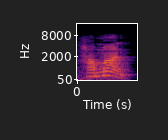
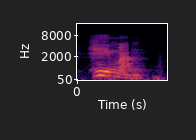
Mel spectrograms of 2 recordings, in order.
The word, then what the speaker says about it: Haman: is any americans here i'm gonna say haman now don't pronounce it as hey man it's not don't it push it to the american ass accent so now you're saying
